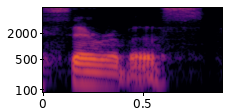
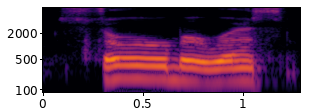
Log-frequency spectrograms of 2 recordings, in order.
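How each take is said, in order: First: It begins sair-uh, with no r before the b. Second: It begins serb, with an r before the b. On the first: This is the speaker's habitual way of saying it. "I always say Cerberus wrong. I always say Cerebus" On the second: This is the way others correct the speaker to. "Cerberus doesn't sound right"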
